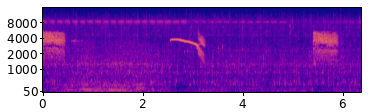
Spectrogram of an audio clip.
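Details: Oriental magpie-robin, used as therapy for stressed birds that have stopped singing: a single clear whistle sliding downward, with short harsh buzzy bursts at the start and end over a steady background hiss of trickling water.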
